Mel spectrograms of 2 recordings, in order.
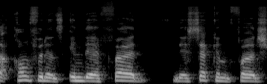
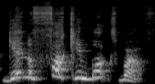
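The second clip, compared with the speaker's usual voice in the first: mock stand shout; 8 semitones higher than usual. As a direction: bark it at him like a fan on the terrace. Yelling at striker from stands.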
